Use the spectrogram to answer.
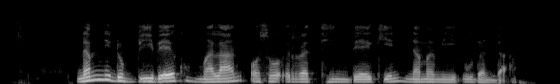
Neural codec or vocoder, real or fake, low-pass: codec, 16 kHz, 16 kbps, FunCodec, trained on LibriTTS, 50 frames a second; fake; 7.2 kHz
